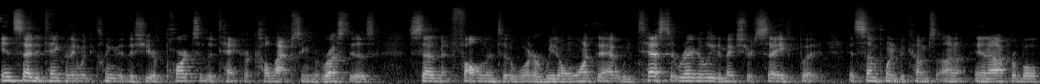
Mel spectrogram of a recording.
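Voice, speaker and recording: In a room with audible echo, a man talks very fast at a fairly high pitch with fairly even intonation. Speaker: county utilities official. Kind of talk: public meeting presentation. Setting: board meeting.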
